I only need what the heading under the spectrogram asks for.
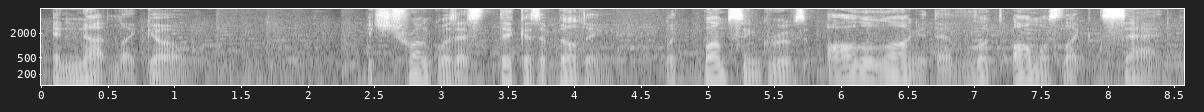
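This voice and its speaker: Man, fairly low voice, dramatic scripted narration, measured, suspenseful, loud music behind.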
